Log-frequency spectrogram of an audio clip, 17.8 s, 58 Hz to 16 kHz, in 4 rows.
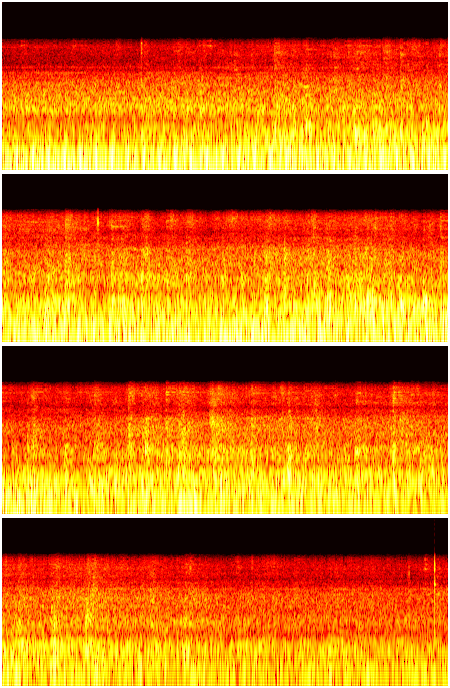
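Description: Freight train rolling by: covered hopper cars with wheels clicking over the rail joints, behind an EMD GP40 diesel locomotive pulling away. The rumble slowly fades as the train moves off.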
